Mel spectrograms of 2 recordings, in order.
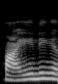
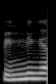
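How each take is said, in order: First: The first vowel sounds like 'eye'. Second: The first vowel sounds like 'ih'. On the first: The speaker calls it right. "അതിനെ pronounce ചെയ്യുന്നത് പൈനിങ് എന്നാണ്" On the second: The speaker calls it wrong. "പിന്നിങ് എന്നല്ല"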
